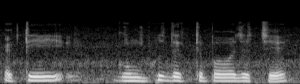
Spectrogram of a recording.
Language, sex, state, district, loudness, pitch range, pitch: Bengali, male, Assam, Hailakandi, -13 LUFS, 155-180 Hz, 170 Hz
